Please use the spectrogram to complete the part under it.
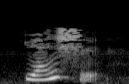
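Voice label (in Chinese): "原始", Mandarin Chinese; hsk; chinese-flashcards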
